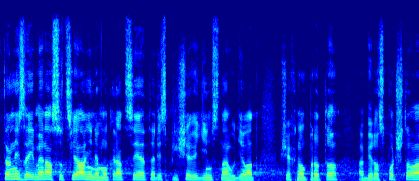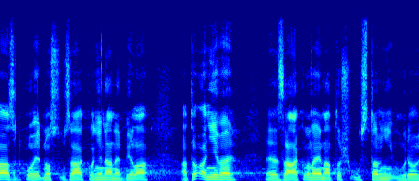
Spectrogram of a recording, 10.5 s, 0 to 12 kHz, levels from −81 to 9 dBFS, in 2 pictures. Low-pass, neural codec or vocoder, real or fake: 10.8 kHz; codec, 44.1 kHz, 7.8 kbps, Pupu-Codec; fake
